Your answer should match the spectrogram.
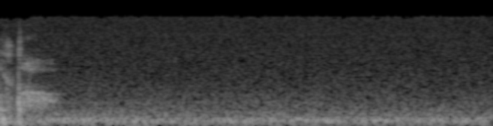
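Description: A man's spoken word trailing off at the start, then a pause of faint room tone with a low steady hum.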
